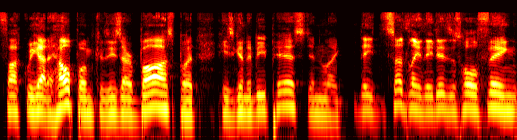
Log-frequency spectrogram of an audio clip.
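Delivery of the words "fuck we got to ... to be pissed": loud, anxious, worried fretting. Retelling how the wrestler's two helpers reacted: imitating worried helpers. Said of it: "they were there all worried".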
